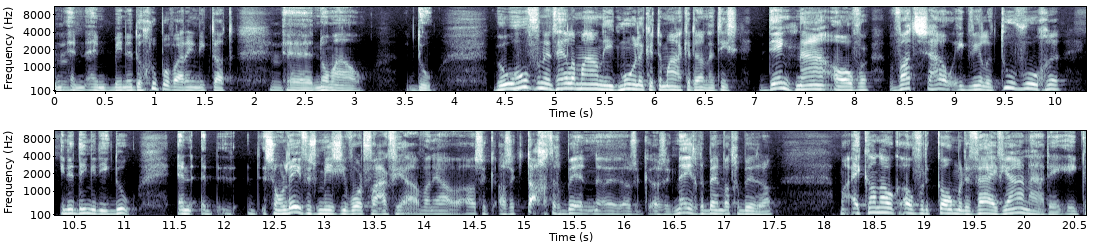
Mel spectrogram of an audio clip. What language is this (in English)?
Dutch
